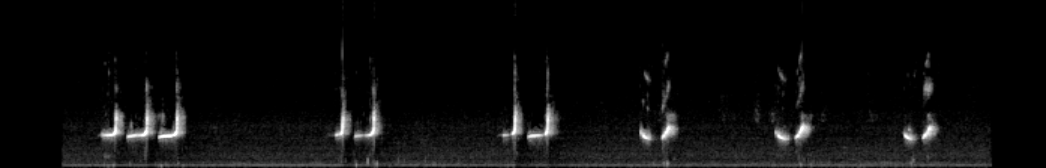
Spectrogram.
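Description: A bird calling: short, sharp upward-slurred whistled notes in groups of two or three, repeated six times about every two seconds. The later notes dip briefly before rising.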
